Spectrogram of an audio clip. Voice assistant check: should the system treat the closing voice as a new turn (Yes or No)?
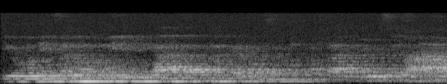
Yes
